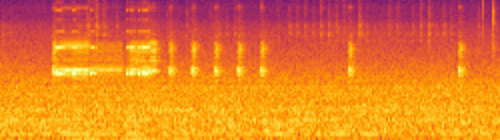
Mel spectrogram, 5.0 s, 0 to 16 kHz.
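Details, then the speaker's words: Replacement Anet A6 3D printer main board on 12.6 V supply: blank screen, high chirp of two longer beeps then short chirps repeating forever; USB port detected but cannot connect, board unresponsive and unusable. "we'll just chirp like that forever if I try to connect it to a USB it does recognize that there's a port there but it doesn't i cannot connect to it so the board is in a state that is not usable at all"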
